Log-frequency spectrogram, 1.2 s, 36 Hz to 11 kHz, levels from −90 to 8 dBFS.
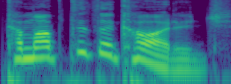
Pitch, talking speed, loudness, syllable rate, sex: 185 Hz, 260 wpm, -18 LUFS, 6.3 syllables/s, male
